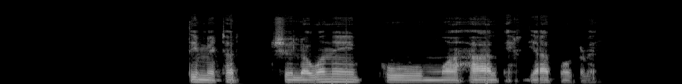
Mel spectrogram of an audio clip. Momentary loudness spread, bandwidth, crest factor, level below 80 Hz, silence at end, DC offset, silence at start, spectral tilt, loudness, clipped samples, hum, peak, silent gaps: 11 LU; 11 kHz; 22 dB; -60 dBFS; 0.85 s; under 0.1%; 1.9 s; -6 dB/octave; -28 LUFS; under 0.1%; none; -8 dBFS; 2.57-2.70 s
